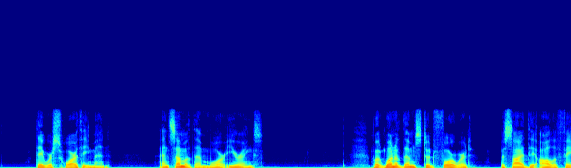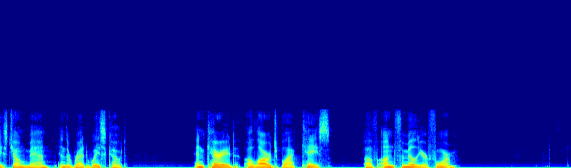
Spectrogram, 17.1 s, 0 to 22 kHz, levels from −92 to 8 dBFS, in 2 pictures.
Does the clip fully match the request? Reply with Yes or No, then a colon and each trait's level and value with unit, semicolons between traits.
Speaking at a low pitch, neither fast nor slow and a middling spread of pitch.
No: low, 105 Hz; slow, 125 wpm; average, 3.1 semitones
